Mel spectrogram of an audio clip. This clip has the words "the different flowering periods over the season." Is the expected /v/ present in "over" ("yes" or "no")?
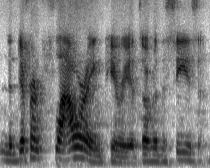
yes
